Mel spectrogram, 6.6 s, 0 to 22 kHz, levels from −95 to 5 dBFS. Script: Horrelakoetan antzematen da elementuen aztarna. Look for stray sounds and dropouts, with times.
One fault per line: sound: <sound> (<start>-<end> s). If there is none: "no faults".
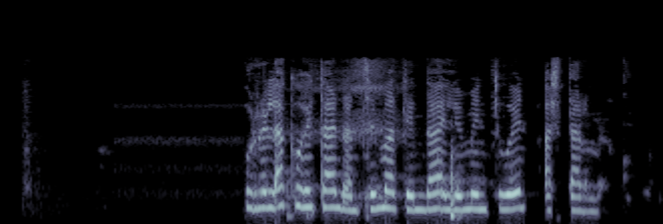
no faults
